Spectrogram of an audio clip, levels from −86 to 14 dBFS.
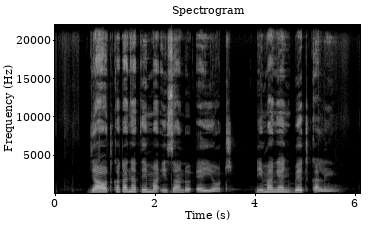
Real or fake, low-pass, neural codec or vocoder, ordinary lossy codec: real; none; none; none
